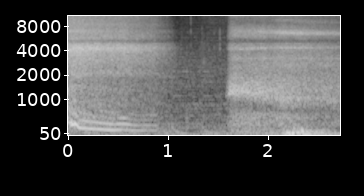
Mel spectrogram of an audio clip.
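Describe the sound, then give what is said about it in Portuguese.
A person demonstrating a slow, deep breath in: a long, loud, breathy rush of air that dips briefly partway through, then resumes as steadily as before. “E o exemplo que eu gosto de dar é o exemplo da nossa respiração. Por quê? É, a gente sempre busca respirar muito quando a gente está estressado, nervoso.”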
